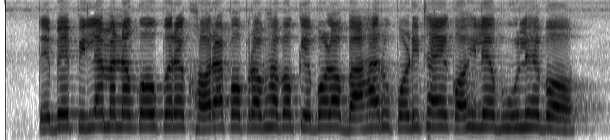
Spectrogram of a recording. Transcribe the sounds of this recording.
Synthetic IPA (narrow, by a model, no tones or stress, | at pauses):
t̪ebepilamanɔŋkɔupɔɾekʰɔɾapɔpɾɔbʱabɔkebɔɭɔbaɦaɾupɔɽit̪ʰaekɔɦilebʱulɦebɔ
